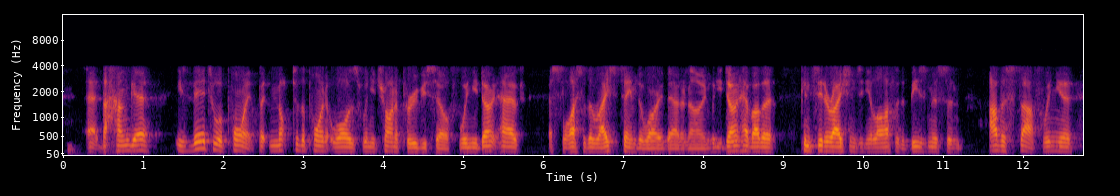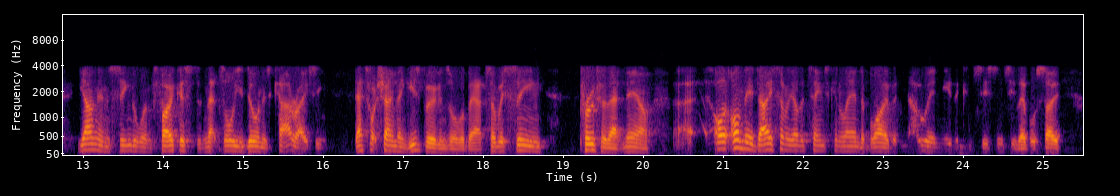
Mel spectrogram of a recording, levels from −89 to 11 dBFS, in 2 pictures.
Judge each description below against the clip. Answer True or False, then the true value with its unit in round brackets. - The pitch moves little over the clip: False (3.6 semitones)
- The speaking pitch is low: True (120 Hz)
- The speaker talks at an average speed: False (240 wpm)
